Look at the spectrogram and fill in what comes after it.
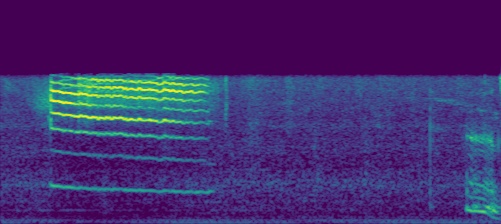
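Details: Rare baby African clawless otter, switching between eating, sleeping and singing, gives a long steady harmonic squeal of about one and a half seconds, then a short rising squeak near the end over faint background hiss.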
